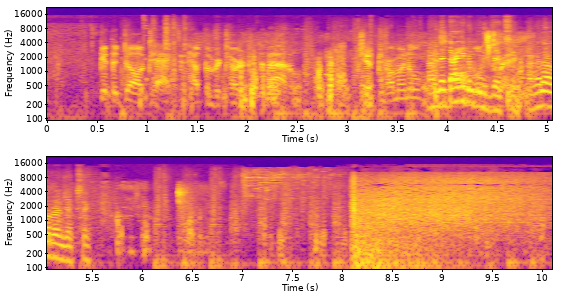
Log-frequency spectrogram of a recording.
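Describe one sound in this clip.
Footsteps thud on wooden stairs.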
